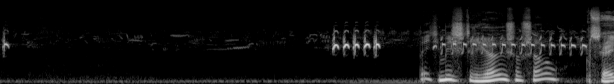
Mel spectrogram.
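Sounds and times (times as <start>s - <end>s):
whimbrel calling with sharp whistled notes: 0.0s - 0.2s, 1.6s - 6.0s
speech: 4.2s - 6.1s.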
